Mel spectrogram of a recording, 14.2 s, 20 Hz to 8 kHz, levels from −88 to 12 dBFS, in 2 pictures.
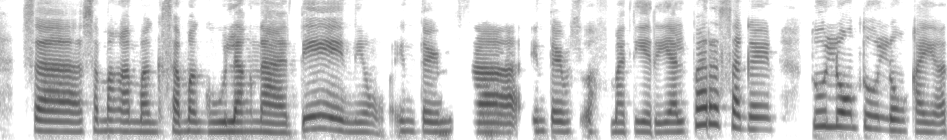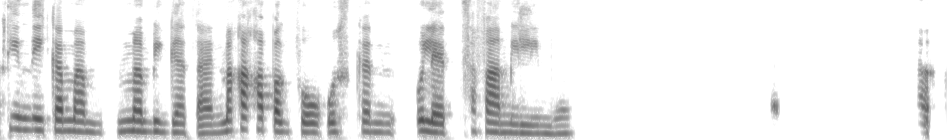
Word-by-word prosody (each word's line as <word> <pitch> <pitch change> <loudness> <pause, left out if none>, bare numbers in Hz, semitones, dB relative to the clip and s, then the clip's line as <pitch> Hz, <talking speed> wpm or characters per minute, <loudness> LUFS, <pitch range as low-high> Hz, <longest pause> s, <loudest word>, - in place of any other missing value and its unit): sa 215 -3 +4
sa 215 +3 -4
mga 220 -2 +1
mag 200 0 0
sa 210 - +3
magulang 210 0 +2
natin. 210 +5 +3
Yung 190 -4 -7
in 220 0 -8
terms 210 0 -2
sa 200 -1 +5
in 220 - -5
terms 210 -1 -2
of - - -5
material, 205 0 -1
para 360 +1 +6
sa 295 -6 +2
gayon 255 -1 -1 0.2
tulong-tulong 295 -7 +2
kayo 200 -1 -1
at - - -21
hindi 245 -2 -3
ka 225 -1 +1
ma 215 -1 -2 0.2
mabigatan, 195 -5 -4
makakapag-focus 215 -5 -2
kan 195 -3 -9 0.2
ulit 200 -5 +1
sa 220 - -13
family 185 -4 -2
mo. 165 +1 -14 2.6
Oo. - - -4
210 Hz, 135 wpm, -26 LUFS, 200-230 Hz, 2.6 s, para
